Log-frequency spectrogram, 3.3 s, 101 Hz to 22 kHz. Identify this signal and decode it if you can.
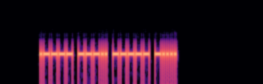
Morse code, heard as a keyed tone, about 50 wpm, 700 Hz. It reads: 1806
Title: Numbers - 4-Digit 50wpm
